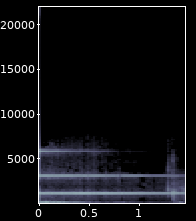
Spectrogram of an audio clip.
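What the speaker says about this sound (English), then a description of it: "I'm going to ring a bell 3 times to declare and establish" A small bell is struck on a live psychic radio show to open sacred space, giving a clear, bright tone that rings on and slowly fades, with a faint second touch near the end.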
